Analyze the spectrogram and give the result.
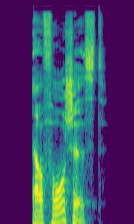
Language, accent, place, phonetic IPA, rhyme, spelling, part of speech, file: German, Germany, Berlin, [ɛɐ̯ˈfɔʁʃəst], -ɔʁʃəst, erforschest, verb, De-erforschest.ogg
- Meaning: second-person singular subjunctive I of erforschen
